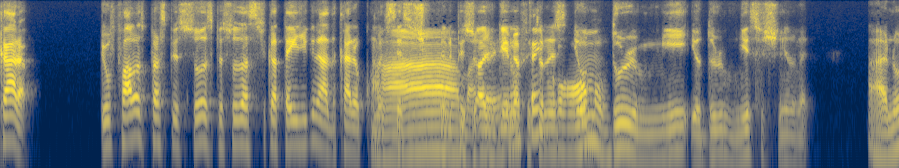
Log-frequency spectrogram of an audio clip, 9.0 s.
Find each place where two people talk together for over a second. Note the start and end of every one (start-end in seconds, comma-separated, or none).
3.7-6.1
